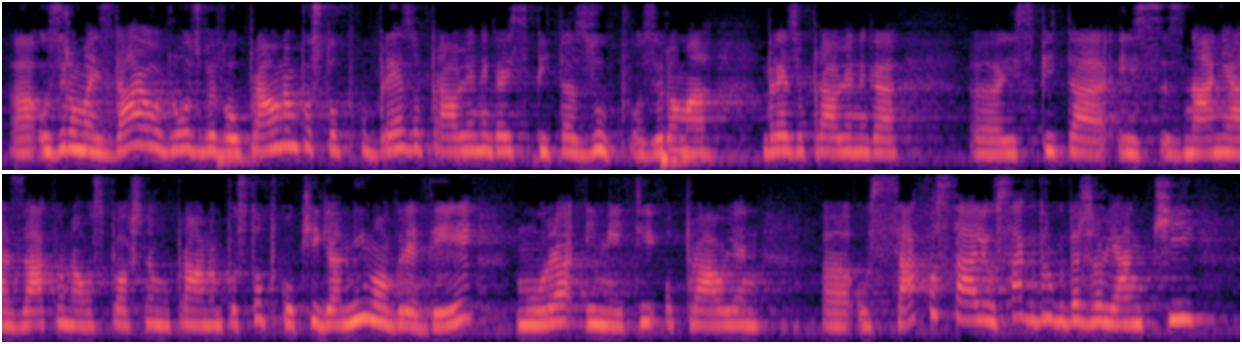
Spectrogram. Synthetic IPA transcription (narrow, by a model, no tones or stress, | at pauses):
ʔɔziːɾɔmaizd̪aːjaɔd̪loːd͡ʒbɛʋəupɾawnɛmpɔst̪oːpkubɾɛzɔpɾawljɛnɛɡaispit̪azupɔziːɾɔma | bɾɛzupɾawlʲjɛnɛɡa | ispit̪aizːnaːnjazaːkɔnaɔsplɔʃnɛmupɾawnɛmpɔst̪oːpkukiɡamimɔɡɾɛd̪e | moːɾaʔimeːt̪iʔɔpɾawljɛn | usakɔst̪aːliwsaɡd̪ɾuɡd̪əɾʒawljaːnkʰi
